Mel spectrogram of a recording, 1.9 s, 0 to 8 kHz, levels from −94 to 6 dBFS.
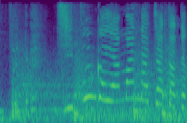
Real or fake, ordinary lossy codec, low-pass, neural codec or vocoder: real; none; 7.2 kHz; none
